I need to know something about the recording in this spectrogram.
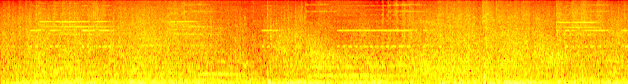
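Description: Video game gunfire and blasts crackle throughout.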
